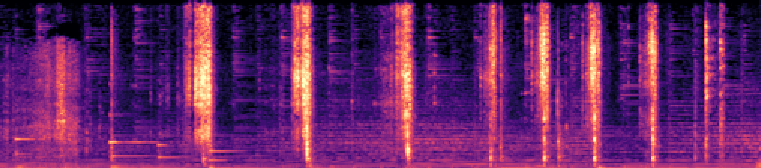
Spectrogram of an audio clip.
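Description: A knife cuts a radish lengthwise in a series of sharp, irregular cuts against a board, close and moderately loud over faint background music.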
